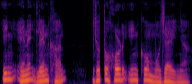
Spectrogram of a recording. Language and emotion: Santali, sad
